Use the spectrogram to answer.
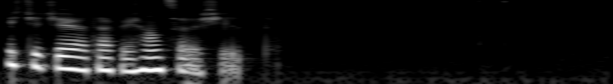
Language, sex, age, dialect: Faroese, female, 36-60, Suðuroy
